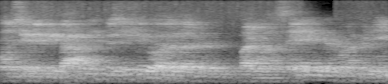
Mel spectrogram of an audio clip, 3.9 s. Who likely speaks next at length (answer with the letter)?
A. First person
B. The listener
B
